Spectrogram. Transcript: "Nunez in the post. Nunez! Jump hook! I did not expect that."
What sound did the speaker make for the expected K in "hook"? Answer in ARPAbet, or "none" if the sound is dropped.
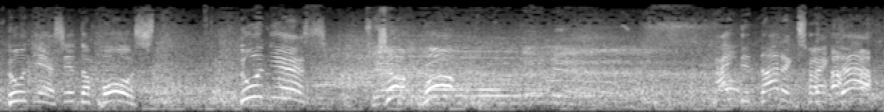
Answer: none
